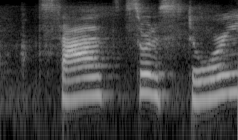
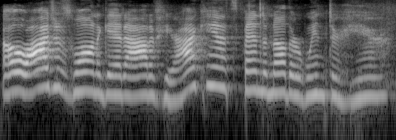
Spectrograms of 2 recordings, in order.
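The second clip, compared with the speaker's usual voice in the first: loud, dramatic put-on accent, easing toward the end; Little Edie's accent; 2 semitones higher, 8 dB louder than usual. Imitating Little Edie's complaints from the documentary, put-on accent. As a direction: imitate her accented, louder, theatrical complaint. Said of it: "That's how they talk too".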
